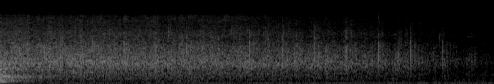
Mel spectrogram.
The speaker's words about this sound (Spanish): Puede darle un aplauso de gloria a ese Dios todopoderoso. Aleluya.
